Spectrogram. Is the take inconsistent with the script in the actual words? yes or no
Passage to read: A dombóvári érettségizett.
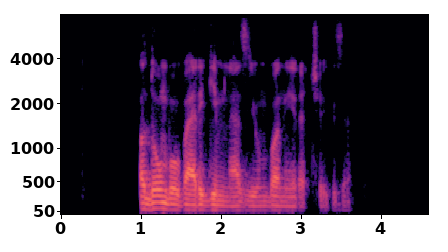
yes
